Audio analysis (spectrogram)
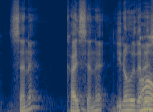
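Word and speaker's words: Cenat: How do you say his last name? Canet. Senet. Kai Senet? Senet. Kai Senet.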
